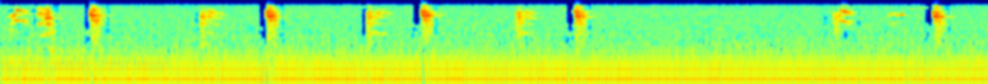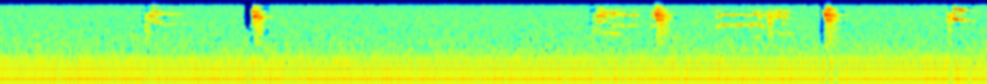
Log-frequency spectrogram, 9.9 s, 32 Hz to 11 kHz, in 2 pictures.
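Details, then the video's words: Peregrine falcons at a nest site at the Orlen plant in Płock, Poland, on 4 April 2021 around 7:14, as the male relieves the female; sharp, high chipping calls in irregular bursts over a steady low hum. "Rafik zmienia Werwę"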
